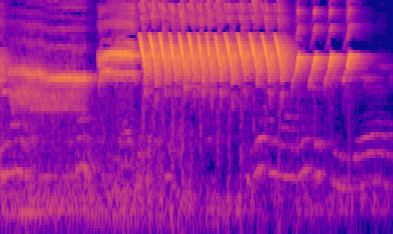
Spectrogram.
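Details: Five-month-old canary learning to arrange mimicked songs: a soft whistled note, then a rapid dense trill of high chirps, slowing into separate sharp notes at the end.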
